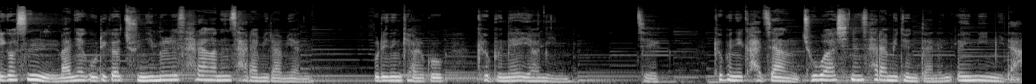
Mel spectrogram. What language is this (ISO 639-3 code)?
kor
